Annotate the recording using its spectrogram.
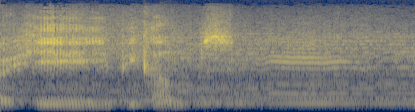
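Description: Short broken vocal sounds, a voice making noises rather than words, for about the first second, then soft music.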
